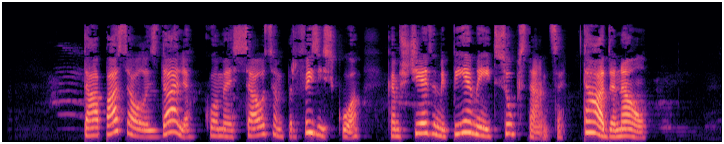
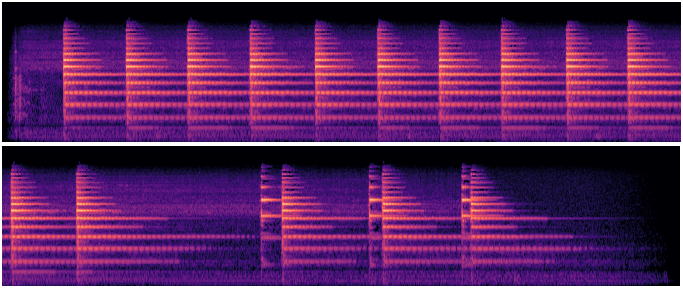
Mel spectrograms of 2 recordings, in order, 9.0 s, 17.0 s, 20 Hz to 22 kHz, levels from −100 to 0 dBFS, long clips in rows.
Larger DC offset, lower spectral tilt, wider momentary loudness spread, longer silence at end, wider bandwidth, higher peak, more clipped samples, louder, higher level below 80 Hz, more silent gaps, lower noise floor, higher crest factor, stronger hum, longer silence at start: neither; first, -3.5 dB/octave vs 5 dB/octave; second, 14 LU vs 17 LU; second, 0.95 s vs 1.95 s; about the same, 11.5 kHz vs 12.5 kHz; about the same, -2 dBFS vs -2 dBFS; neither; second, -23 LUFS vs -16 LUFS; first, -78 dBFS vs -90 dBFS; neither; about the same, -78 dBFS vs -77 dBFS; about the same, 22 dB vs 20 dB; neither; first, 1.05 s vs 0.75 s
